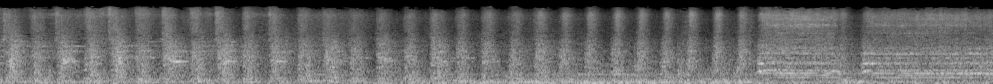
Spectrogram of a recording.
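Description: Train sound effect: a running train with a rhythmic beat about four times a second. About three quarters of the way in, a whistle sounding a chord of several notes takes over, breaks off briefly once, then sounds again.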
